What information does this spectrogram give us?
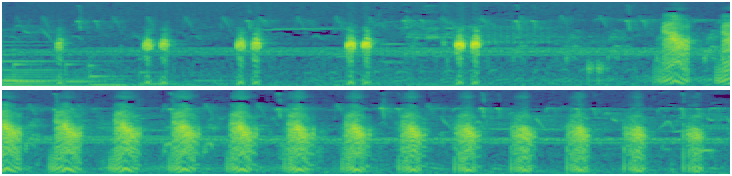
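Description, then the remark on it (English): A Virginia rail in a marsh gives a few sharp, separated clicks, then a quick, steady run of about fourteen grunting oinks, close and fairly loud over a constant insect-like hum. “These clicks and oinks tell us a Virginia rail is close by.”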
